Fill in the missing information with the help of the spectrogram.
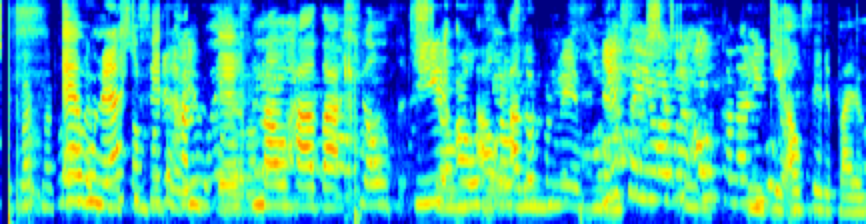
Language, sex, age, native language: Icelandic, female, 18-19, Icelandic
